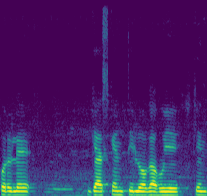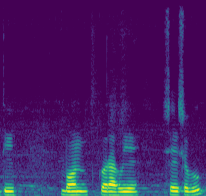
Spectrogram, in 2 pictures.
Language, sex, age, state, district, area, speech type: Odia, male, 18-30, Odisha, Malkangiri, urban, spontaneous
